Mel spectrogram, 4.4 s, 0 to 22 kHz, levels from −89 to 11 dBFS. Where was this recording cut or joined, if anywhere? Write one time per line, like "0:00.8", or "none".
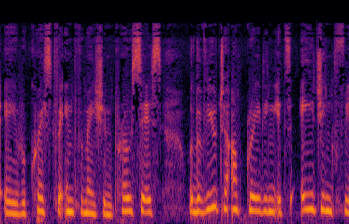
none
